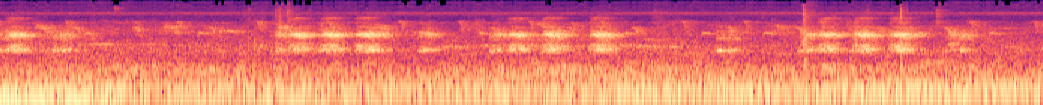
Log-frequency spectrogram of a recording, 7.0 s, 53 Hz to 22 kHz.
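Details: On the morning of 9 May 2022, following the first rain of the year, frogs call in quick clusters of three short croaks, each group separated by brief pauses, over a constant low background drone.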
